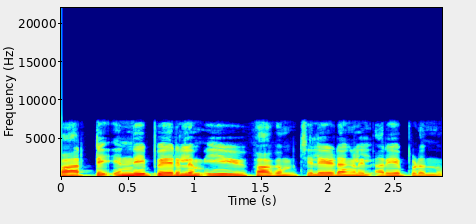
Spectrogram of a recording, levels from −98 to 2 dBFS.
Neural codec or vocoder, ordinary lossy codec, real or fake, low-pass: none; none; real; 7.2 kHz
